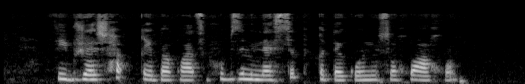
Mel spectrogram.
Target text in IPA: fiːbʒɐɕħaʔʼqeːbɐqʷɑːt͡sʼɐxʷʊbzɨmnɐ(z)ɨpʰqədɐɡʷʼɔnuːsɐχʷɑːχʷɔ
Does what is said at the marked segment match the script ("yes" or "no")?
no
